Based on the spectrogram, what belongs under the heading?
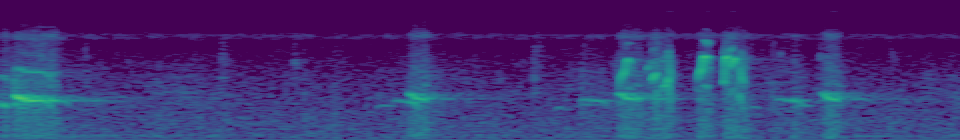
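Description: Bird calls in short phrases: a sharp call at the start, another about two and a half seconds in, then a quick run of rising notes around four seconds in and a last call near the end.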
